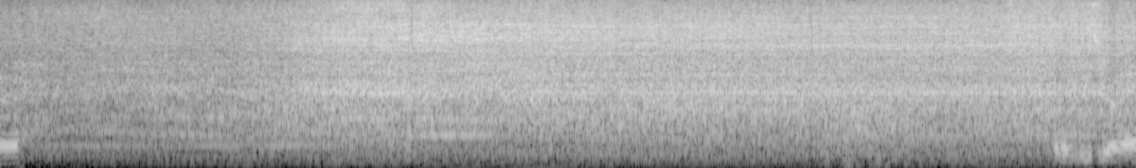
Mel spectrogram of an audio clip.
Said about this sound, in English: Fire up the car.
